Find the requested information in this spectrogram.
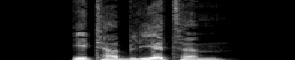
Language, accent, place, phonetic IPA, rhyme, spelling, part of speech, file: German, Germany, Berlin, [etaˈbliːɐ̯təm], -iːɐ̯təm, etabliertem, adjective, De-etabliertem.ogg
- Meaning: strong dative masculine/neuter singular of etabliert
